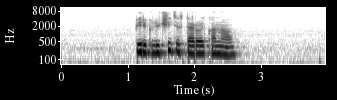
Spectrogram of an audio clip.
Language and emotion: Russian, neutral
